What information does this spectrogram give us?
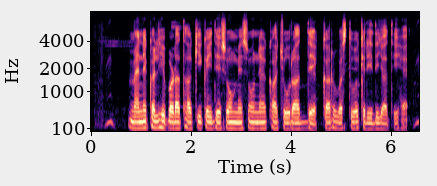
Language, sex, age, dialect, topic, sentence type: Hindi, male, 18-24, Hindustani Malvi Khadi Boli, banking, statement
